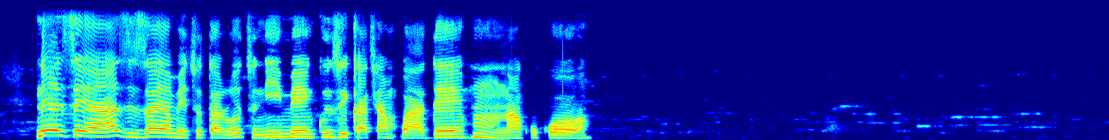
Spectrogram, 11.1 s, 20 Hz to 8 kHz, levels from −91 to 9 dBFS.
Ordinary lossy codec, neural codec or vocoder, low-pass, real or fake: none; none; 7.2 kHz; real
